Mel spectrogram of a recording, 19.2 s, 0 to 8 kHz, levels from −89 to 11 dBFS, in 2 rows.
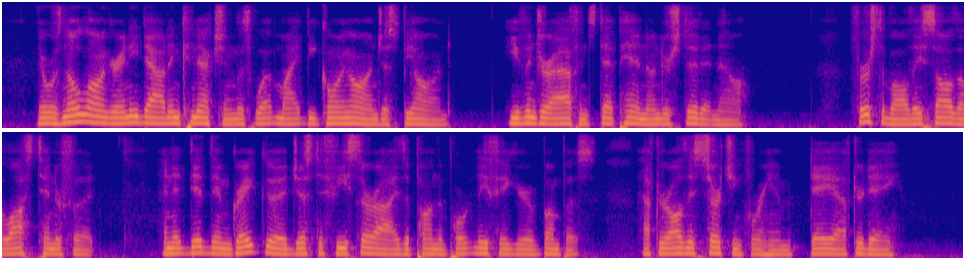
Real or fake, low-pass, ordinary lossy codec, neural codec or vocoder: fake; 7.2 kHz; AAC, 32 kbps; codec, 16 kHz in and 24 kHz out, 1 kbps, XY-Tokenizer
